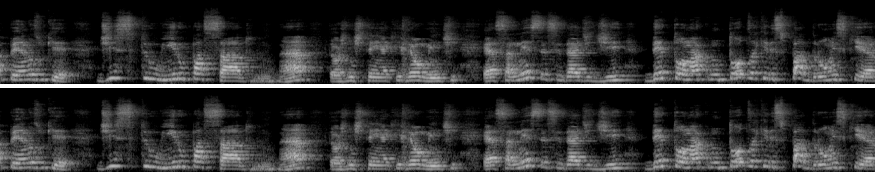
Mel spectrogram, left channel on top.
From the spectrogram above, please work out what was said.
o quê? Destruir o passado, Então a gente tem aqui realmente essa necessidade de detonar com todos aqueles padrões que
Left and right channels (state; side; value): normal; both; correlation 0.93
